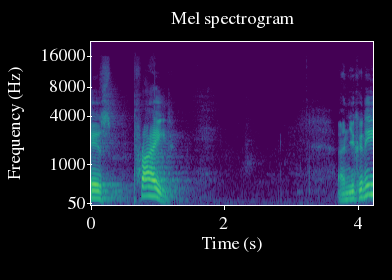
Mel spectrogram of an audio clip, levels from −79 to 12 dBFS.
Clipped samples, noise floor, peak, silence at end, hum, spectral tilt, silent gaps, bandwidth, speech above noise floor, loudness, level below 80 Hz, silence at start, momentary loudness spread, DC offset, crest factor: under 0.1%; -59 dBFS; 0 dBFS; 0 s; none; -6 dB/octave; none; 16 kHz; 44 dB; -17 LUFS; -60 dBFS; 0 s; 20 LU; under 0.1%; 20 dB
